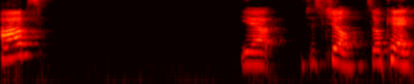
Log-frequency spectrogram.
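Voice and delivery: loud, drawn-out yelling. Speaker breaking off to yell at their barking dog. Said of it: "I don't know why I'm yelling".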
